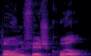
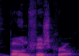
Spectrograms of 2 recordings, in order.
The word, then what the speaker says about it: Bonefish Grill: It's Bonefish Quill. It's Bonefish Grill.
